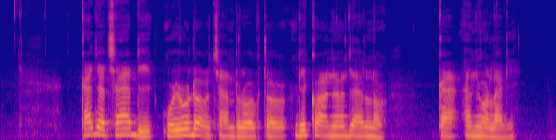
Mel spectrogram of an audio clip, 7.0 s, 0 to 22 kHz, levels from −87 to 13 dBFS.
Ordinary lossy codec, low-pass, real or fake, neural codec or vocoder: none; none; real; none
